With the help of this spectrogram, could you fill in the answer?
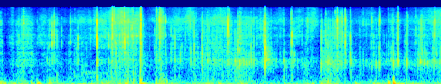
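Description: A clear, thin, soft plastic bag is unfolded and then rolled between the fingertips, giving a steady stream of quiet, dense crinkling. Sharp, bright crackles and snaps stand out over a soft rustling bed, with no ring after each crackle.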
